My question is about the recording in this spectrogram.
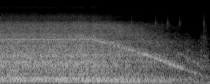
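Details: Commercial food processor after sensor repair: strong even motor whir falling smoothly to a stop, no grinding or rattle; processor runs normally.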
